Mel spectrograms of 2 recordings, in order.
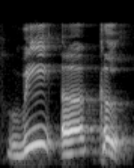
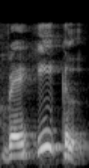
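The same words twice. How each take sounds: First: The middle h sound is left out. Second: The middle h sound is clearly heard. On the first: The speaker calls it right. "H is not pronounced" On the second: The speaker calls it wrong. "not vehicle"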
